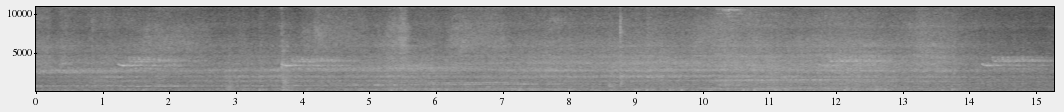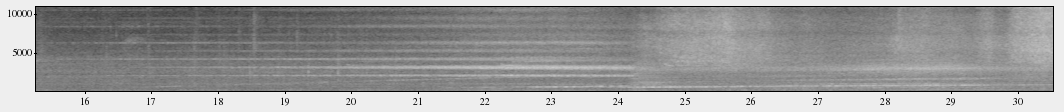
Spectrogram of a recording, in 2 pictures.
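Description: JR West 225 series electric train pulling away from the platform. Its inverter-driven traction motors give a rising whine as it picks up speed, over a louder rumble of wheels. A fainter rising whine is also heard in the first several seconds.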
